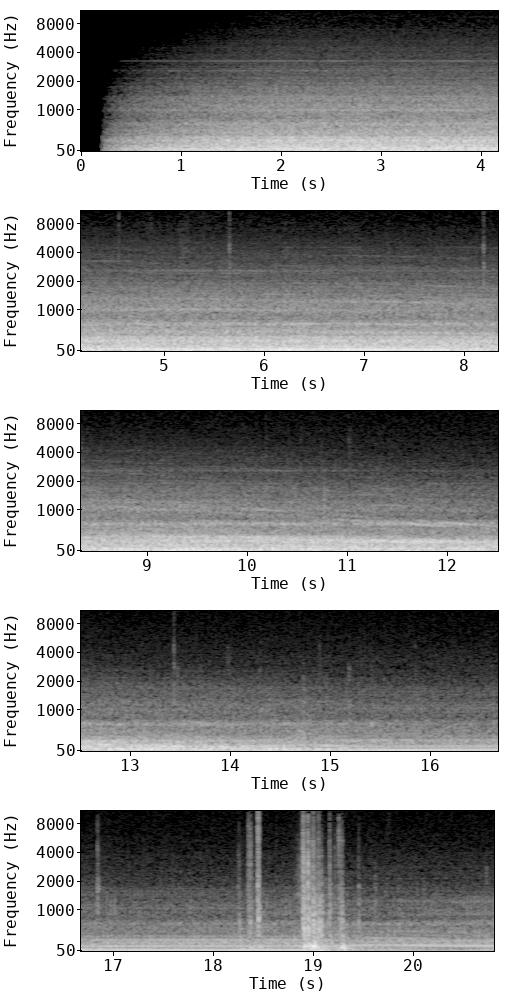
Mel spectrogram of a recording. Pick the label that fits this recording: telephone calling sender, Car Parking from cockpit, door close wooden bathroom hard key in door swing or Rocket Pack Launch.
Car Parking from cockpit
